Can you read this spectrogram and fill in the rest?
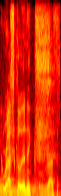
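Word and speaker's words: Raskulinecz: Nick Raskulinix, is I believe how you pronounce Nick's last name correctly.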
